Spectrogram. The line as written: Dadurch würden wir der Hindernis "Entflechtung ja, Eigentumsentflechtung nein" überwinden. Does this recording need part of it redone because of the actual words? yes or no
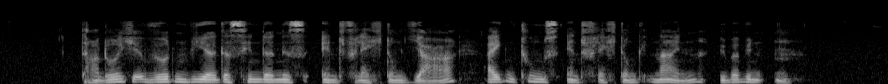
yes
